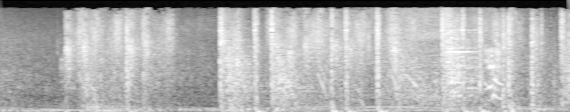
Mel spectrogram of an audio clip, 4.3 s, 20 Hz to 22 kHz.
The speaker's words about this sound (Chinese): 这 M16，一枪把我就爆头了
